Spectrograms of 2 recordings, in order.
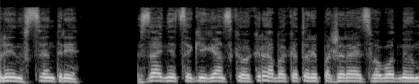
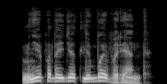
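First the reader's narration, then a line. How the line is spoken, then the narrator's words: Calm. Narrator (Russian): спокойно ответил я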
